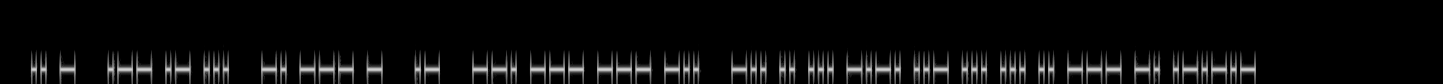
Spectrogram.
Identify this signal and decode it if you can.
Morse code, heard as a keyed tone, about 25 wpm, 700 Hz. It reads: IT WAS NOT A GOOD DISCUSSION.
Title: Sentences from Top 1100 Words 25wpm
